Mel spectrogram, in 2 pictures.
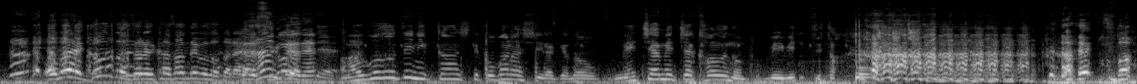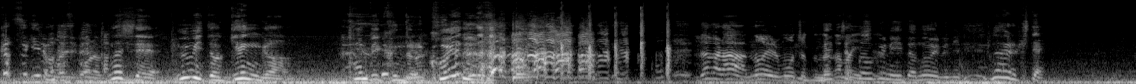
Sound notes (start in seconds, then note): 8.5 laughs; 14.8 laughs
